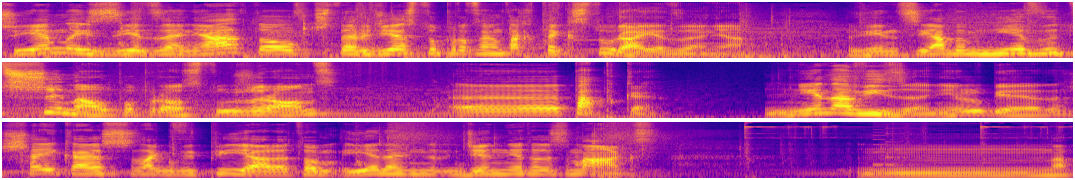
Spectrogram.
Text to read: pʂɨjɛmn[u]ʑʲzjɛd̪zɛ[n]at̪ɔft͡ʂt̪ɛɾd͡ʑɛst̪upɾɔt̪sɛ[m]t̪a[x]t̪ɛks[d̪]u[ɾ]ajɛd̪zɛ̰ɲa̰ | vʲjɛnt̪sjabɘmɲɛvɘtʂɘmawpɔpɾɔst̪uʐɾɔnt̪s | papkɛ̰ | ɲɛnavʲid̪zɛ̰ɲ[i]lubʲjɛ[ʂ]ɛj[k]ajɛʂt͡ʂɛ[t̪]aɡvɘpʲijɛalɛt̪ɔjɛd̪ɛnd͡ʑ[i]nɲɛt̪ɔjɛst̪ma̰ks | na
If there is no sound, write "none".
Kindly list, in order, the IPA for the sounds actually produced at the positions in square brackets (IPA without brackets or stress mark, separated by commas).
ɔ, ɲ, n, x, t̪, ɾ, ɛ, ʂ, k, t̪, ɛ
